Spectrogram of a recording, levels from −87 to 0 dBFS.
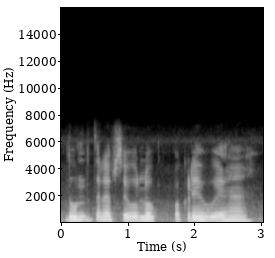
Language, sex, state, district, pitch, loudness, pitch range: Hindi, female, Jharkhand, Palamu, 230 Hz, -12 LUFS, 225-235 Hz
